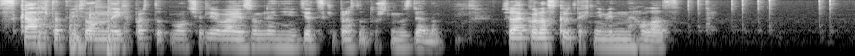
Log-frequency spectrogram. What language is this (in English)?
Russian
